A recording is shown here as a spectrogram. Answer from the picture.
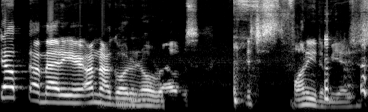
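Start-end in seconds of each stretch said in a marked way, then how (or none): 0.0-2.0 higher-pitched, grumpy, fed-up, annoyed tone. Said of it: "And he's like".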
